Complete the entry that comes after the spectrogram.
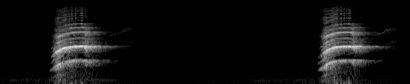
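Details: Black-capped lory giving two loud, harsh, rich-toned squawks with a slight upward inflection, about two and a half seconds apart, in silence between.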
